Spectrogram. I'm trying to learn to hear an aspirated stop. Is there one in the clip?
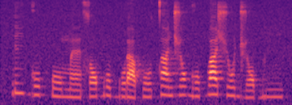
no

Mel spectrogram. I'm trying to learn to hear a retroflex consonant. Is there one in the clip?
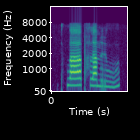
no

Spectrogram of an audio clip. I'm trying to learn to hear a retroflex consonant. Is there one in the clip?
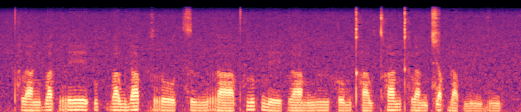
no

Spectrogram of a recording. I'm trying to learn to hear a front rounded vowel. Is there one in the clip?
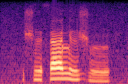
yes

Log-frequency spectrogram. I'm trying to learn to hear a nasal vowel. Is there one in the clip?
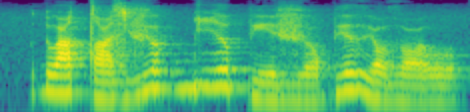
no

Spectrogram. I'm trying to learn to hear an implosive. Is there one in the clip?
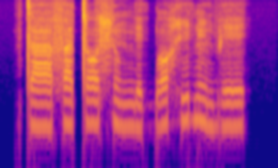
yes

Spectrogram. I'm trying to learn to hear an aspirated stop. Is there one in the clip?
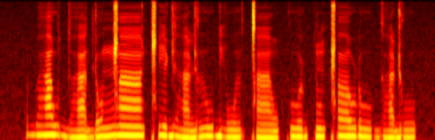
no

